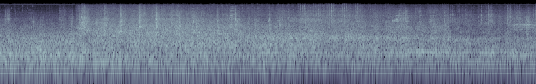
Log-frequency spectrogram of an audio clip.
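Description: Cart wheels roll over a paved road.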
